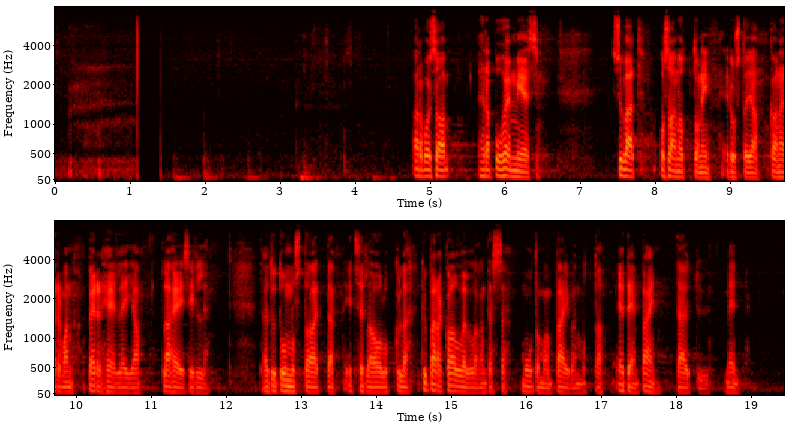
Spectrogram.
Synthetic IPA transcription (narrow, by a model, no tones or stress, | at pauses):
ʔɑrʋosɑːherːɑpuhemːies | syʋæt̪osɑnot̪ːoniʔḛdust̪ɑjɑkɑnerʋɑnperheːlːejjɑlæheisilːe | t̪æ̰yt̪yt̪unːust̪ɑːet̪ːæit̪selːæoolːukkylːækypæɾækɑlːelːɑːnt̪æsːæmuːt̪ɑmɑmpæiʋæmːmut̪ːɑet̪eːmpæint̪æyt̪yː | menːæ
